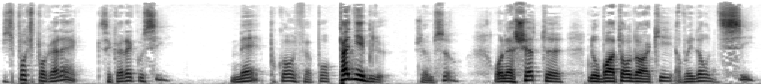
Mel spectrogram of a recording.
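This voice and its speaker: Man, Quebec French accent, radio host, gravelly voice, rambling monologue, rhetorical questions. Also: mid-range voice, expressive, brisk, a little mellow. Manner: rambling, asks rhetorical questions, acts out little exchanges. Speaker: radio sports show host. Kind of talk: opinion monologue.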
